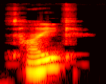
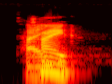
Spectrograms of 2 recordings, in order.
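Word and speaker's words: Teig: So the way this, like, website, like, says it is, it's T-E-I-G is how you, like, pronounce it. Like, is... What's that word? Tig? – Tig. Huh. That is actually how, what dough is in German, so...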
